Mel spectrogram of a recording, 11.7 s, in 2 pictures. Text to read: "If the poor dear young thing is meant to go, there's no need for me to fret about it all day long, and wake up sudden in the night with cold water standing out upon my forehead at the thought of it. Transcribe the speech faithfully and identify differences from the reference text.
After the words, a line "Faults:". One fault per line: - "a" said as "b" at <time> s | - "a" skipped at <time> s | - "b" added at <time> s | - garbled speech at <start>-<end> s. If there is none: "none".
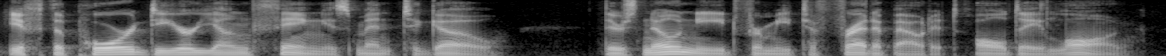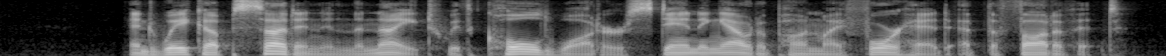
"If the poor dear young thing is meant to go, there's no need for me to fret about it all day long, and wake up sudden in the night with cold water standing out upon my forehead at the thought of it.
Faults:
none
